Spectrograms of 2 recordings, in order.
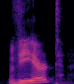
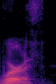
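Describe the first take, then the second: First: The name sounds like 'Veert', with a V. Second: The name sounds like the English word 'worth'. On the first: It is the name as its owner says it. "call me by my name, pronouncing it" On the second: It is a pun on the name's value. "or call me by my value"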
